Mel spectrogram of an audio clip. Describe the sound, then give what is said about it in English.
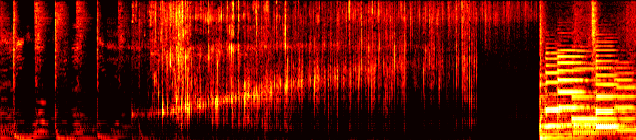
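Hot black coffee pours steadily into a cup for several seconds, its gurgling pitch rising as the cup fills, after a few soft knocks; music starts abruptly at the end. “So let's get ready for a delicious, delicious, black, hot, warm cup of coffee.”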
